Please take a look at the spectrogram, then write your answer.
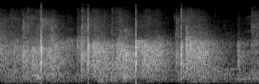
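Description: An audience claps for students after their ICT skills display, a moderate round of applause with a few distinct louder claps punctuating the steady patter, fading slightly near the end.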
